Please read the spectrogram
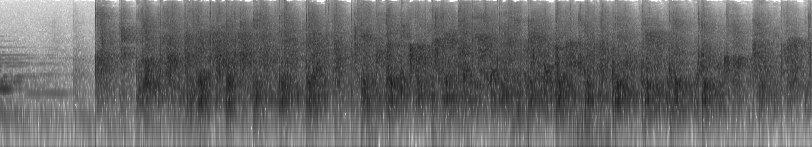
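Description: The last note of a violin and piano piece fades out. About a second in, a group breaks into steady applause.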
